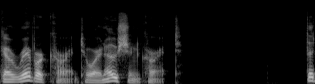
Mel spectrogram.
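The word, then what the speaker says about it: Courant: Usually spelled in the older way, but pronounced as current, like the Hartford Current in Connecticut.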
